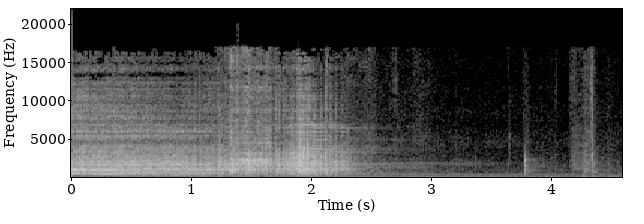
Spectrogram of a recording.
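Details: Milwaukee Fuel 7-1/4" cordless circular saw cutting 2x4 lumber: after several cuts it won't start properly and stalls easily, regardless of which battery is used or how charged it is. A rough cutting noise as the motor whine sinks in pitch and dies within about two seconds.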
